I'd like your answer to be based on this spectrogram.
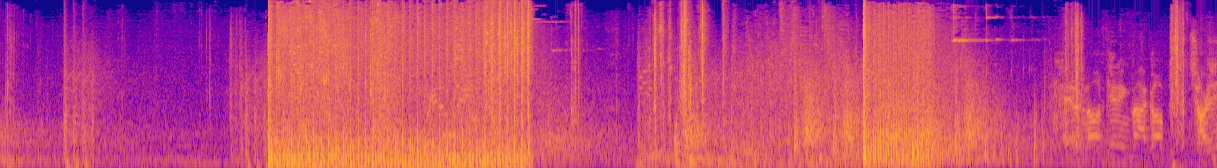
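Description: Heavy automatic gunfire in the Apex Legends video game, a long loud sustained burst followed by scattered volleys and shots, with a player's voice speaking between them.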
